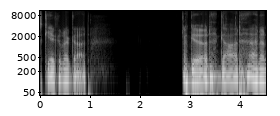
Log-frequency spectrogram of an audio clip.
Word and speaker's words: Kierkegaard: And I hope I didn't butcher the name, but I'm pretty sure it's Kierkegaard.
